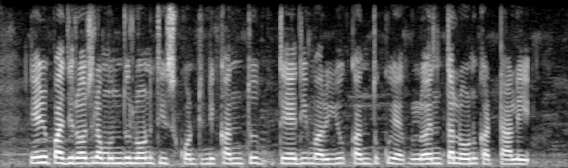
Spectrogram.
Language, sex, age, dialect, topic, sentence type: Telugu, female, 18-24, Southern, banking, question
